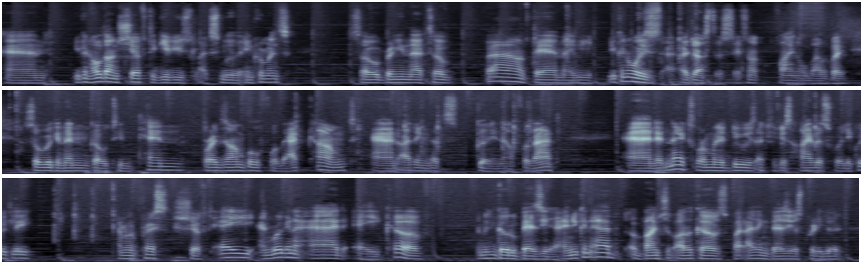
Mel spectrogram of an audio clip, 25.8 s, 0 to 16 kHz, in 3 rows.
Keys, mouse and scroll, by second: 5.7-6.6 middle drag, 6.6 scroll down 3, 6.8-8.7 shift+middle drag, 8.7-11.5 drag, 11.5-12.4 middle drag, 12.4 scroll down 4, 12.6-14.0 shift+middle drag, 14.0-16.1 scroll up 1, 16.1 click, 16.7-19.3 middle drag, 19.3 shift+a.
